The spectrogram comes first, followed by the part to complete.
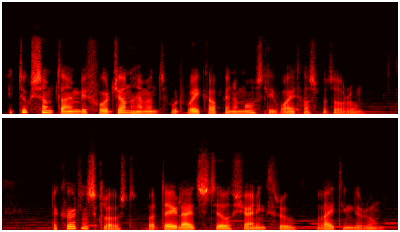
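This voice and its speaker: A man's voice: medium pitch, fairly even intonation, moderate pace, creaky. A man narrating a radio play in a scripted storytelling style, with dull, lo-fi sound. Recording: dull lo-fi sound under loud music.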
